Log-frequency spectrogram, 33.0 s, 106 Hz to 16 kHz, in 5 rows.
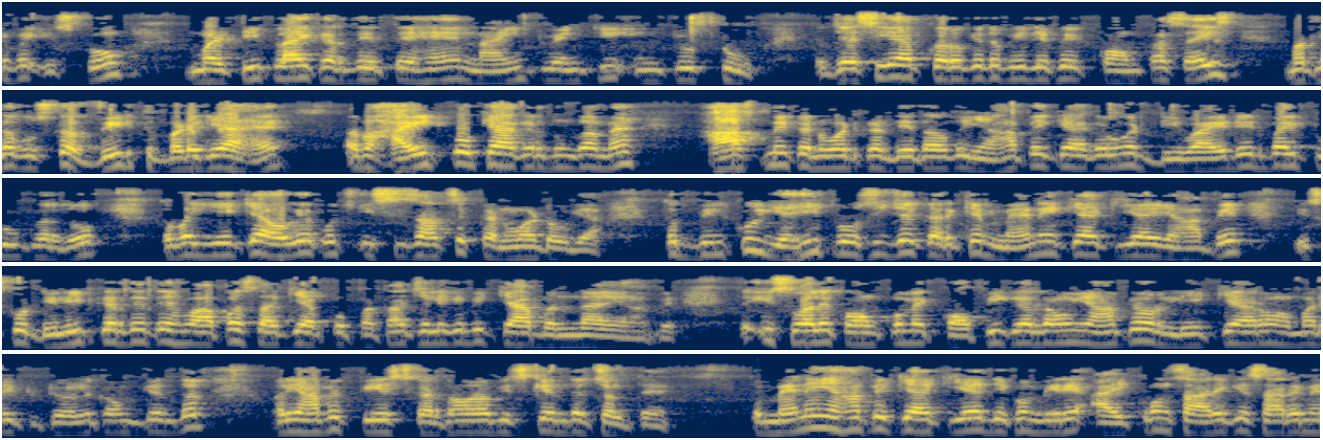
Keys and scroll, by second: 2.4 shift+8, 3.5 2, 11.5 Right, 12.2 /, 12.6 2, 20.4 Delete, 24.7 ctrl+c, 27.4 ctrl+v.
